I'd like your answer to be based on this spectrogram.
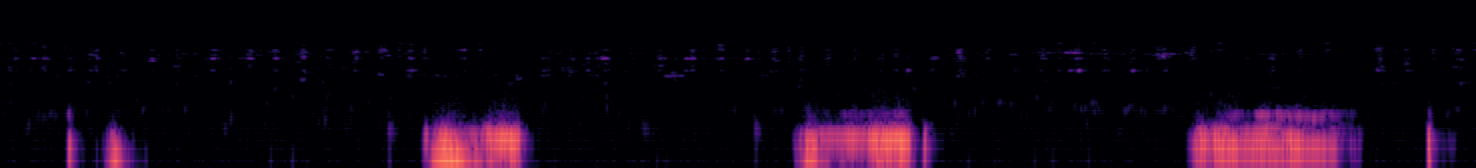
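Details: Sleeping dog snoring: low, rumbling snores, about three over ten seconds with quiet gaps between.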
